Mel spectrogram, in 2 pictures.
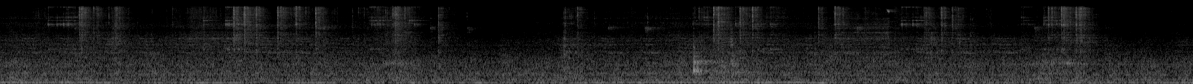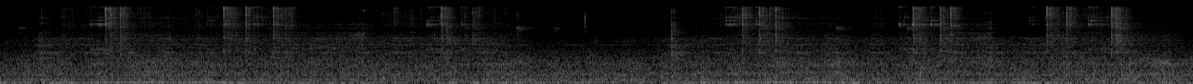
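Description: Robotic assembly line at work: a low machine hum that comes and goes, with scattered bursts of light metallic clicking and clinking.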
